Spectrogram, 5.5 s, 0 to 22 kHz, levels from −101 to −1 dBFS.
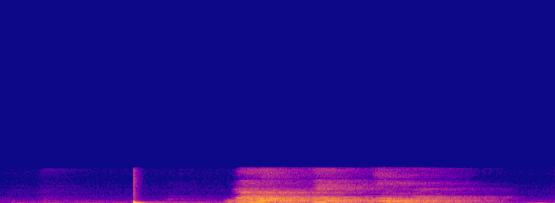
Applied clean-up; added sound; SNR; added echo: none; Bass drum; 2 dB; reverberation time 2.0 s.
